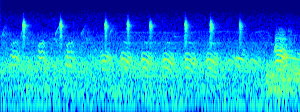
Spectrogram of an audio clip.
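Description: Faint bird calls: a run of short arched notes, about two a second, each with a high tick. Louder calls of the same arched kind start near the end.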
